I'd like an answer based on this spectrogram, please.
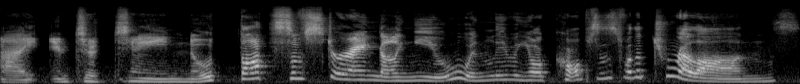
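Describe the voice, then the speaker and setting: A put-on, growling character voice at middle pitch crawls along at a very slow pace with very wide pitch swings. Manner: snarling and menacing.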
